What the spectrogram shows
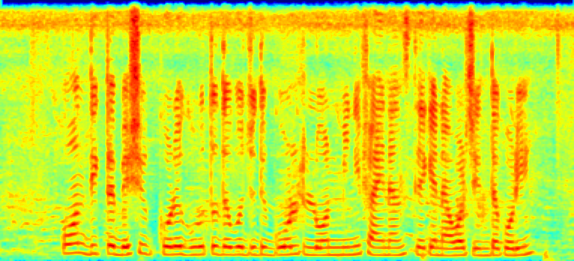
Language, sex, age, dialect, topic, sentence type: Bengali, female, 18-24, Rajbangshi, banking, question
